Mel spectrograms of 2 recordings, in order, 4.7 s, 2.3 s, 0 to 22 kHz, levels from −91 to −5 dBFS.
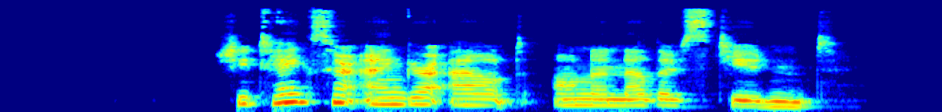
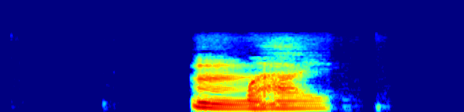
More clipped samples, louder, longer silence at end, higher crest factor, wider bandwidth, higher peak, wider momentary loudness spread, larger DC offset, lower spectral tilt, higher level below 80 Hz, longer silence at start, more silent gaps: neither; second, -29 LUFS vs -18 LUFS; second, 0.55 s vs 0.7 s; about the same, 20 dB vs 22 dB; first, 16.5 kHz vs 7 kHz; second, -10 dBFS vs 0 dBFS; about the same, 11 LU vs 12 LU; neither; second, -3.5 dB/octave vs -9 dB/octave; second, -74 dBFS vs -42 dBFS; first, 1.1 s vs 0.95 s; neither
